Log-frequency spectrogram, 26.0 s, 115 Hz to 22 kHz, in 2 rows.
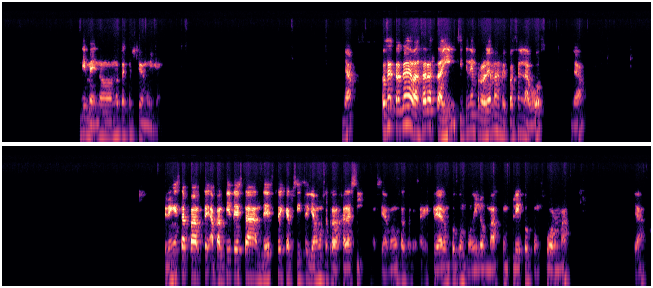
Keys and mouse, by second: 2.6 shift+middle click, 11.3-12.3 middle drag, 13.0-16.8 middle drag, 17.4 shift+middle click, 18.7 shift+middle click, 18.9 middle click, 19.8 shift+middle click, 20.3-24.7 middle drag, 25.3-25.9 middle drag.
